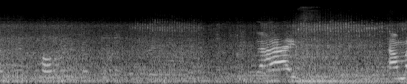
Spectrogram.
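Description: A group of people's voices outdoors over a steady background rumble, with one voice calling out briefly about two and a half seconds in.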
